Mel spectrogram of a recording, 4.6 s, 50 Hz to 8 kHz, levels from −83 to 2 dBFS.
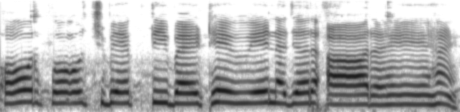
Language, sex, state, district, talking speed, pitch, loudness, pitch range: Hindi, female, Bihar, Kaimur, 115 wpm, 285 Hz, -12 LUFS, 255-290 Hz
